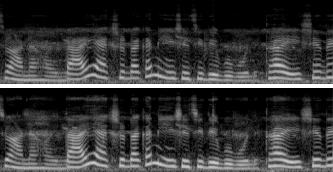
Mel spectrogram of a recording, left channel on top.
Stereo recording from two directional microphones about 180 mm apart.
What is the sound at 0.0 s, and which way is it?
Speech, 10° right (ahead or behind).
